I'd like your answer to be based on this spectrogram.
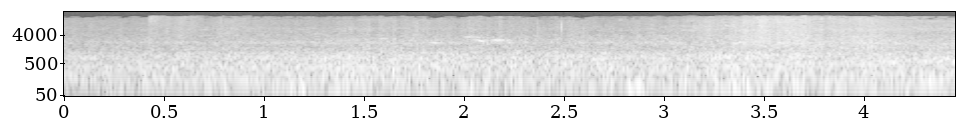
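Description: Ocean surf washes steadily onto the shore at Corbyn's Cove beach in the Andaman Islands, a continuous broadband rush of breaking waves mixed with wind buffeting the microphone, no voices.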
